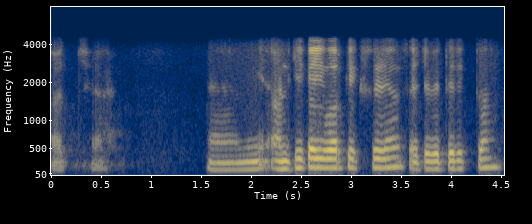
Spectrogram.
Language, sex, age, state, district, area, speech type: Marathi, male, 30-45, Maharashtra, Amravati, rural, conversation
